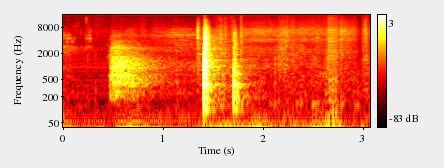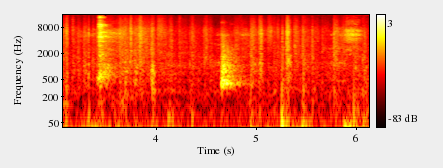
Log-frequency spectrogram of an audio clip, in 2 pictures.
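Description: A short hiss of aerosol carburetor cleaner sprayed onto a trimmer carburetor, followed by scattered clicks and knocks of small parts and tools being handled on a workbench.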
